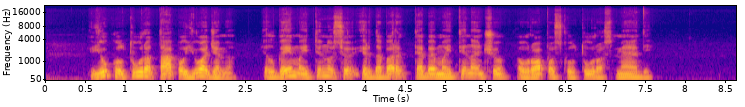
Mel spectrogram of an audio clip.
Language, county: Lithuanian, Marijampolė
